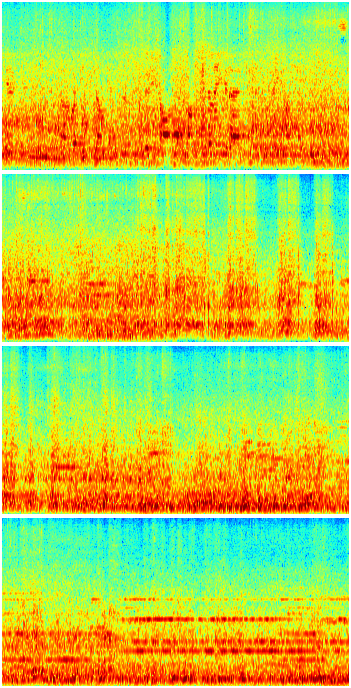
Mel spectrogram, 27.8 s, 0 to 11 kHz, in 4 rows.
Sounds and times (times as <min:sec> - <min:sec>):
Vehicle: 0:00.0 - 0:27.7.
